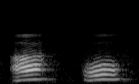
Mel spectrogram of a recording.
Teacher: जिन स्वरों के उच्चारण में पीछे का भाग ऊपर उठता है उसे पश स्वर कहते हैं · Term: पश्च स्वर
